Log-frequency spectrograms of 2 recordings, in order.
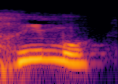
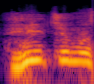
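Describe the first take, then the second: First: The T in the middle is silent. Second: The T in the middle is pronounced. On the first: The speaker calls it wrong. "Se o T fosse mudo" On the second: The speaker calls it right. "com T sonoro sem vogal posterior"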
